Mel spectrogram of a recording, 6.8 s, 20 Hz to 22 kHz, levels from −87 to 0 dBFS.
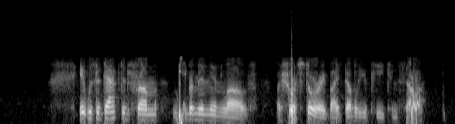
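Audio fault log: Throughout: GSM full-rate codec. The speech has a buzzy, gravelly roughness. The codec rebuilds the voice from a vocal-tract model driven by sparse, regularly spaced pulses. That thin excitation causes the grit. The band runs from 200 Hz to 3.4 kHz, consistent with 13 kbps full-rate coding.
2.64–2.77 s, 4.30–4.45 s, 6.09–6.33 s: GSM bit errors. The first burst follows "was adapted from". The second comes just before "story by". Each brings squawks, pops and gargling. Corrupted filter, pitch and gain values bend the spectrum and jolt the level, frame by frame. The last burst lasts longest.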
